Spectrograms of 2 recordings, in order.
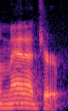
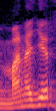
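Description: First: "manager" as "MAN-a-djer" with English R. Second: "manager" as "ma-na-yer"; Spanish J. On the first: Teacher gives the correction, English J in "manager". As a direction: say "manager" with a "dj" sound. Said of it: "sino manager". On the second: Teacher shows the mistake, Y sound in "manager". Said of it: "no vamos a decir". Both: Shown as a demonstration.

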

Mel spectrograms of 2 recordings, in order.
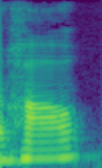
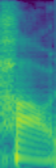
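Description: First: "how" with a light, breathed H; just exhale into the start of "how"; soft English H. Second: "how" with a scraped Spanish J at the start; mistaken harsh H. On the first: Teacher correcting the mistake, "how" with soft H. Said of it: "sino how". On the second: Teacher showing the mistake, "how" with a Spanish J. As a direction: start "how" with a rough throat H. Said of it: "no how, sino how". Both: Shown as a demonstration.

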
